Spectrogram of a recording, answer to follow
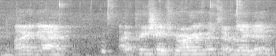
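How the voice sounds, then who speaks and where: Recorded with audible room echo and noticeable background noise, a man speaks at a fairly quick pace. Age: 70s. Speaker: city councilman, retired army colonel. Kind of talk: public meeting statement. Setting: city council meeting. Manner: animated.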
